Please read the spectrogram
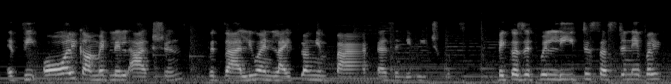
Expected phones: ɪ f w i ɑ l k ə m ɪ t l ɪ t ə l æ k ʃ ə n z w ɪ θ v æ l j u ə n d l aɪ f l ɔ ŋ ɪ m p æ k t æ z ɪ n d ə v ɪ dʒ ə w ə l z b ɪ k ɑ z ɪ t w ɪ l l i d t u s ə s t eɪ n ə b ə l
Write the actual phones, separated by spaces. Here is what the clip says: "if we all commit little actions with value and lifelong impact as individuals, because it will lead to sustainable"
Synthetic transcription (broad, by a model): ɪ f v i ɑ l k ə m ɪ t l ɪ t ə l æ k ʃ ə n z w ɪ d v æ l j u ə n d l aɪ f l ɔ ŋ ɪ m p æ k t æ z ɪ n d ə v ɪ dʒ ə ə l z b ɪ k ɑ z ɪ t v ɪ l l i d t u s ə s t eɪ n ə b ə l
